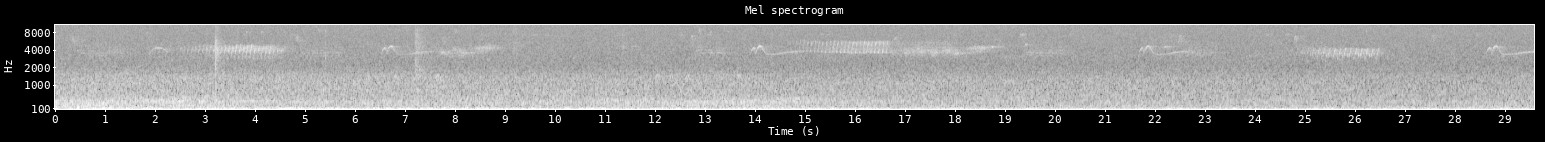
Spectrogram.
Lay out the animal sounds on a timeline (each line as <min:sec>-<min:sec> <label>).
0:01.7-0:02.5 Eastern Wood-Pewee (Contopus virens)
0:02.3-0:04.7 Pine Warbler (Setophaga pinus)
0:06.4-0:07.6 Eastern Wood-Pewee (Contopus virens)
0:07.4-0:08.9 Black-throated Blue Warbler (Setophaga caerulescens)
0:12.6-0:13.5 Black-capped Chickadee (Poecile atricapillus)
0:13.7-0:15.1 Eastern Wood-Pewee (Contopus virens)
0:14.8-0:16.8 Pine Warbler (Setophaga pinus)
0:16.2-0:18.0 Ovenbird (Seiurus aurocapilla)
0:16.9-0:19.0 Black-throated Blue Warbler (Setophaga caerulescens)
0:19.2-0:20.3 Black-capped Chickadee (Poecile atricapillus)
0:21.5-0:22.8 Eastern Wood-Pewee (Contopus virens)
0:24.6-0:26.7 Pine Warbler (Setophaga pinus)
0:28.5-0:29.6 Eastern Wood-Pewee (Contopus virens)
